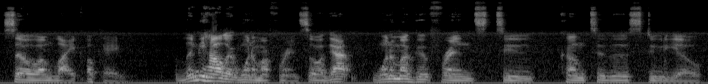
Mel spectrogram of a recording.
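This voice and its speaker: A man with a deep voice casually breaking down his own rap lyrics, rambling with lots of "um" and "you know". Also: animated, moderate pace, fairly bright tone, slight background noise, poor audio. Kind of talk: casual explanatory chat.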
